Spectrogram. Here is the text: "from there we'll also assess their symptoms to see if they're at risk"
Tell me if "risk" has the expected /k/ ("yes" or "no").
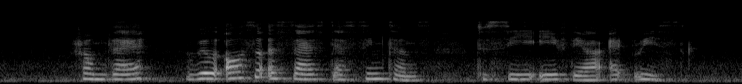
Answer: yes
